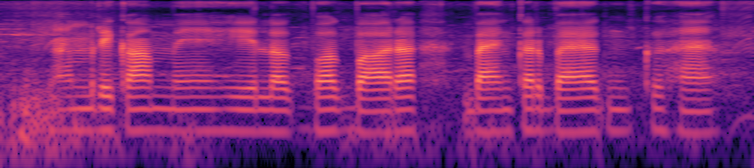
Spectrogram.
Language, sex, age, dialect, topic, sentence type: Hindi, male, 31-35, Kanauji Braj Bhasha, banking, statement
